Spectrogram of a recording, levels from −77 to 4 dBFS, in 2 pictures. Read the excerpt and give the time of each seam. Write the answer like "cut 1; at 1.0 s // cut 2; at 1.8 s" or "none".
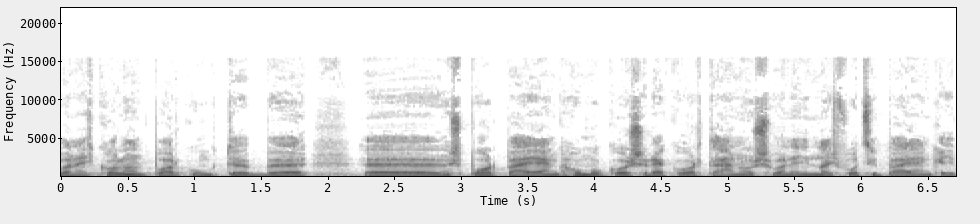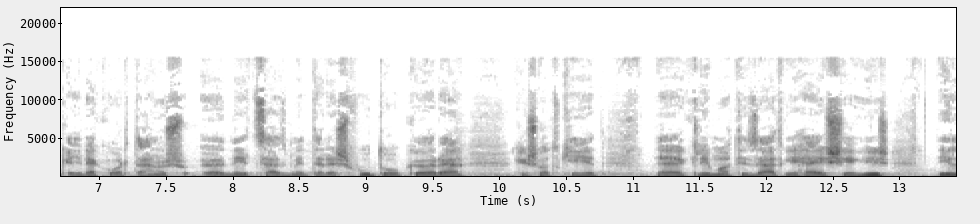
cut 1; at 3.8 s // cut 2; at 6.7 s // cut 3; at 10.1 s // cut 4; at 10.4 s // cut 5; at 12.1 s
